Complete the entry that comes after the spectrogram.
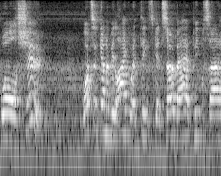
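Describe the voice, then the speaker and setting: Moderate pace, with audible room echo and noticeable background noise. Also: man. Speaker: pastor. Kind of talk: sermon.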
